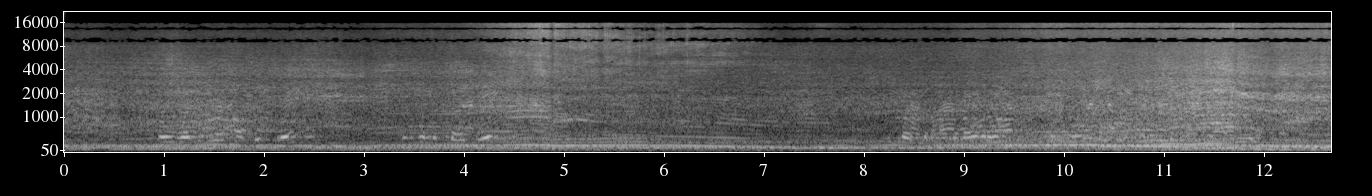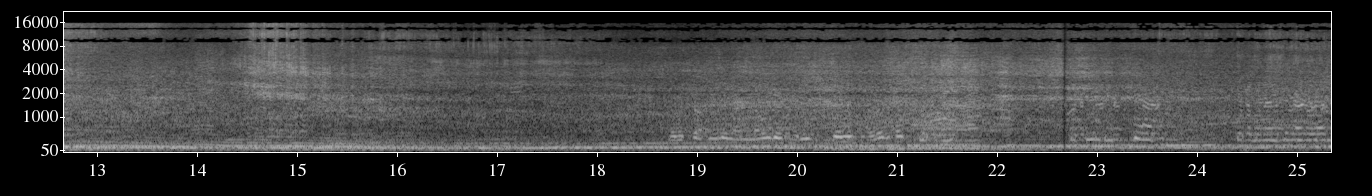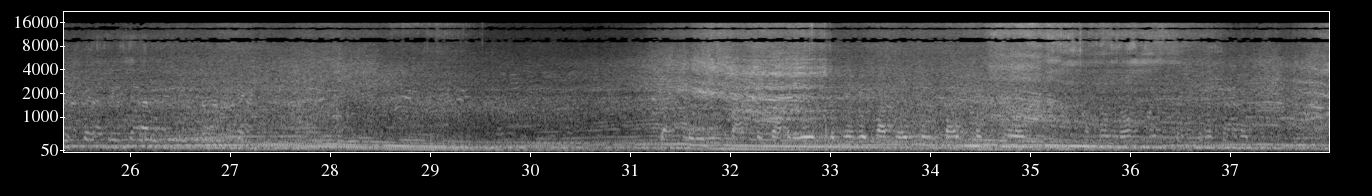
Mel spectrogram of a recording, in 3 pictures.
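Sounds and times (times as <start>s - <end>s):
racing car engines: 0.0s - 37.9s.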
